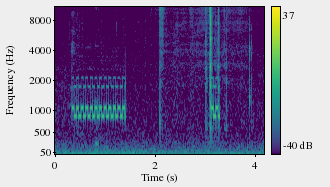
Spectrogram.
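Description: An electronic telephone ring plays a sustained two-tone burst of about a second, then a much shorter burst after a quiet gap. A few sharp clicks fall in between.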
